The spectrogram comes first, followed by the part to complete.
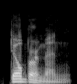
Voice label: "Doberman", American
